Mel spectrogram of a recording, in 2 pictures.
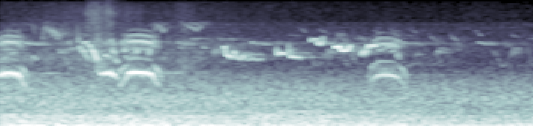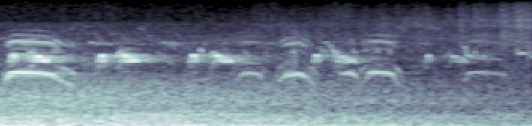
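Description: Birds singing at waking time, with many short bright chirps and calls scattered over a low steady rumble, all faint.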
